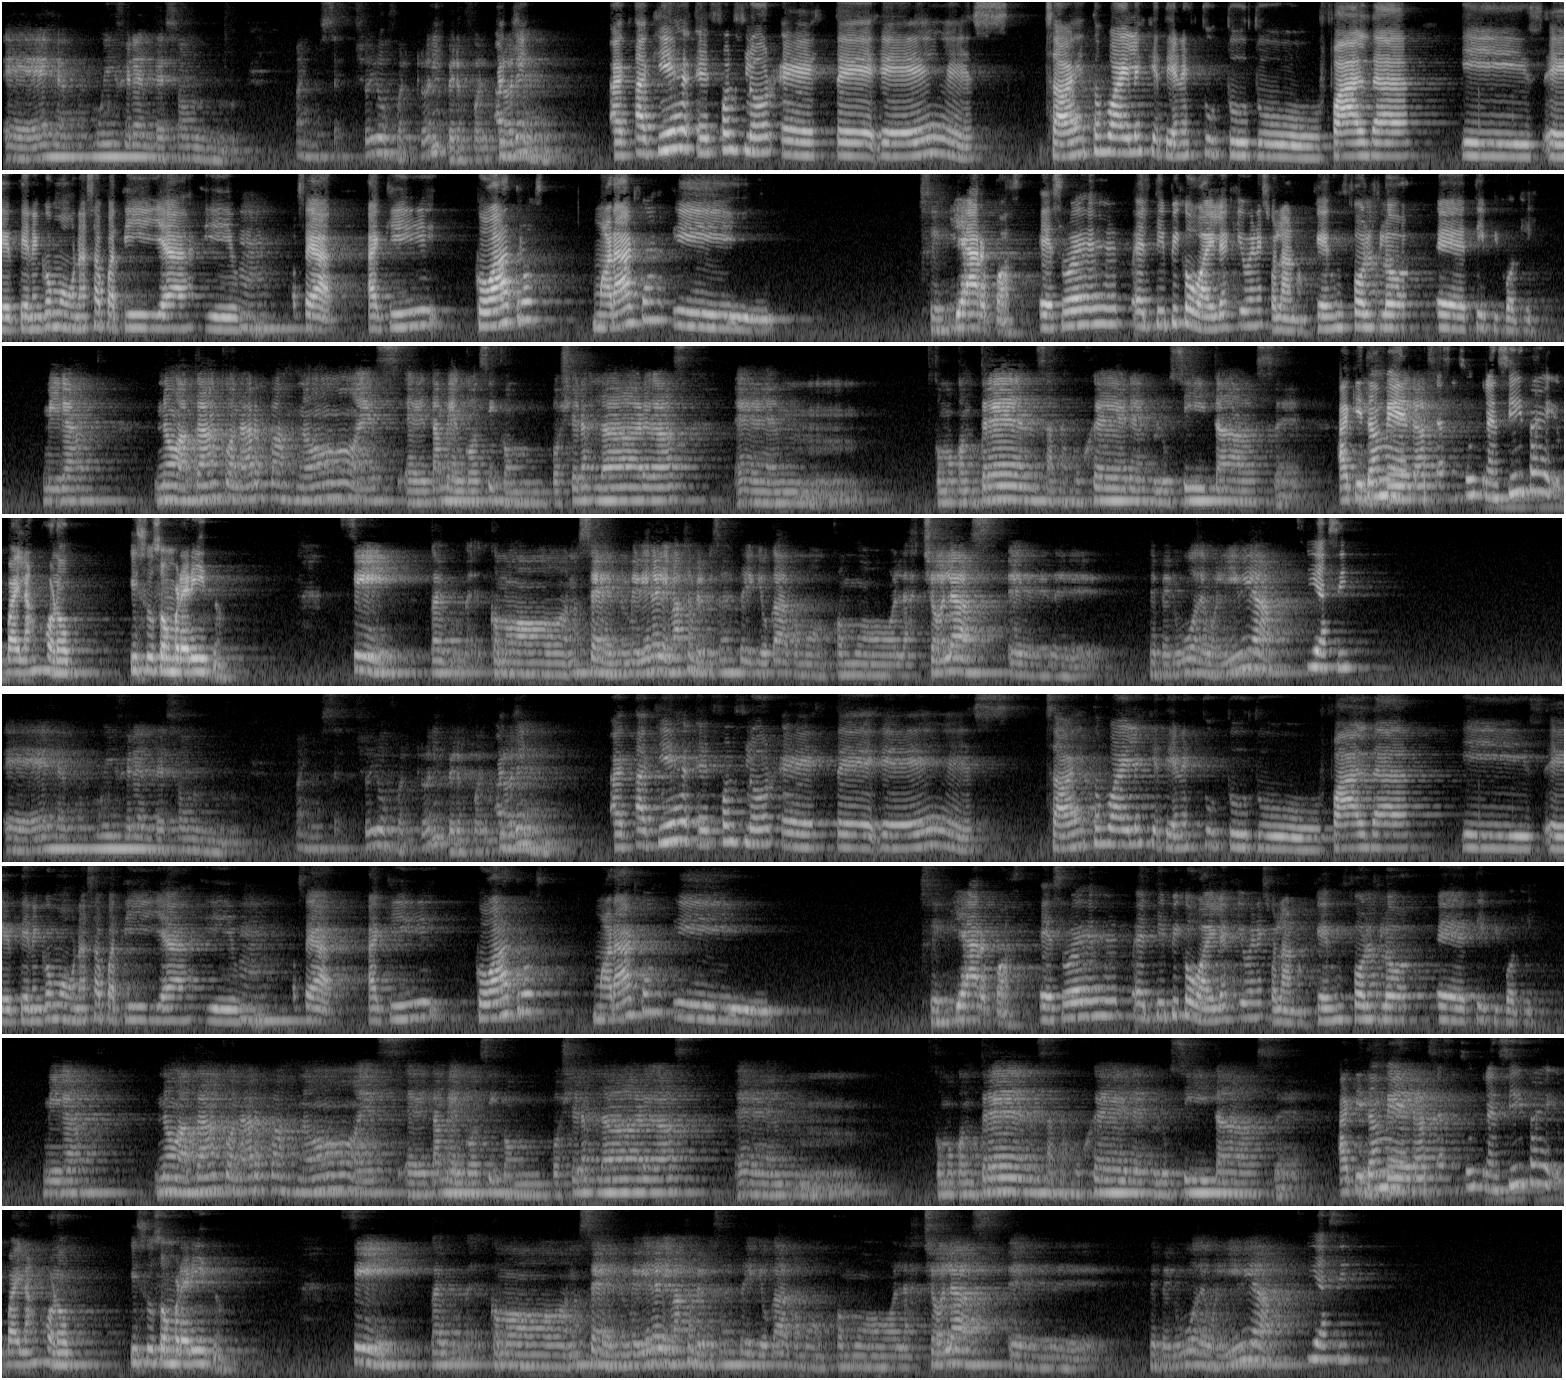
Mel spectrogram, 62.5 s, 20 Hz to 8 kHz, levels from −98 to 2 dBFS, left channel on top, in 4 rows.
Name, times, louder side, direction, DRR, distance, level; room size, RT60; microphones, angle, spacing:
voice 1, 0.0-2.4 2.9-5.5 18.0-18.7 24.8-25.2 29.2-29.4 31.6-32.3 32.8-38.2 38.6-39.9 40.6-44.2 44.8-45.6 47.3-47.6 49.9-50.0 50.4-57.8 58.3-59.8, left 4 dB, 85° left, 1.4 m, -37 dB
voice 2, 4.9-5.3 6.1-10.0 10.4-14.1 14.6-18.0 18.6-19.0 19.3-20.0 20.4-21.0 21.5-23.3 25.1-29.7 30.0-31.0 44.6-45.3 45.9-47.6 48.1-49.1 59.9-60.4, left 8 dB, 60° left, 0.4 m, -30 dB
26.5 x 9.6 x 2.8 m
head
